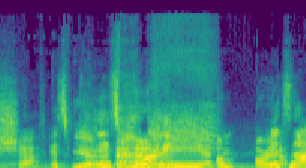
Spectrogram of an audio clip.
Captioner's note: laughs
